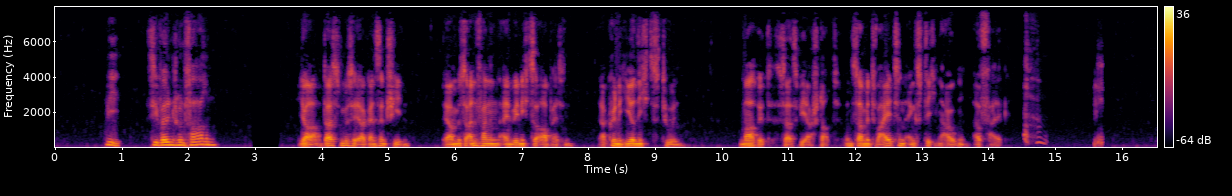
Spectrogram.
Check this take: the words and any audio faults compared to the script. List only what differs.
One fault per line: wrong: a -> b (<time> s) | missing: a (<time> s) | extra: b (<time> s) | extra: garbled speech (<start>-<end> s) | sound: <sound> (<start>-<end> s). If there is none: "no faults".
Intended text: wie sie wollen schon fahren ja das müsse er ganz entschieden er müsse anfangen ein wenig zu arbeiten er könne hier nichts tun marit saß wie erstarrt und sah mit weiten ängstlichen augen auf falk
sound: throat clearing (14.5-14.9 s)
sound: laugh (15.6-15.7 s)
